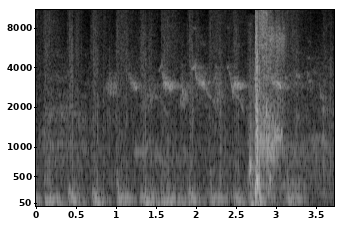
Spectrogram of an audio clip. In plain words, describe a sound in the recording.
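A small creature squeals in high chirps.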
